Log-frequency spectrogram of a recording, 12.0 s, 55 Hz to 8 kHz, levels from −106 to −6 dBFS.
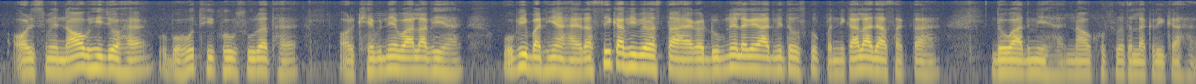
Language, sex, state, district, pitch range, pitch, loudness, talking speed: Bhojpuri, male, Bihar, Muzaffarpur, 115-135 Hz, 125 Hz, -20 LUFS, 215 wpm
